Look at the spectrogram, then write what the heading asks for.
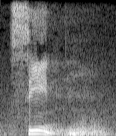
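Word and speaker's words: scene: ہے، جیسے مثال ہے سین منظر۔ دیکھیے اس میں ایس کے بعد سی ہے اور اس کے بعد ENE، تو سی نہیں پڑھا جا رہا بلکہ اس کا تلفظ س ہو رہا، سین منظر۔ سائنس اس میں بھی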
